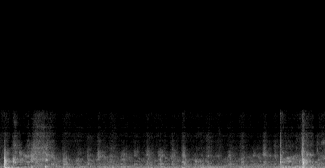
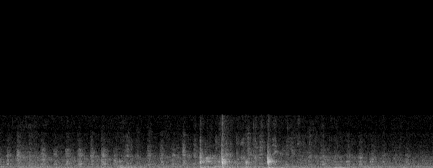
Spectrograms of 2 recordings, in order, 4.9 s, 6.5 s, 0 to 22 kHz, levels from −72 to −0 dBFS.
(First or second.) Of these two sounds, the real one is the second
